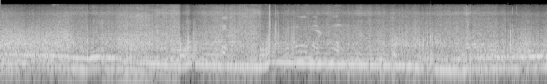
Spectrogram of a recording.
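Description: A sports car engine roars loudly as the car speeds past, its pitch dropping and jumping with gear shifts.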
